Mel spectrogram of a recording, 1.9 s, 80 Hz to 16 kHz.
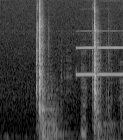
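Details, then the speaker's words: Mercedes 508 van that won't start, start attempted with a jump starter. A couple of clicks, then a short high warning beep from the jump pack with very weak cranking; owner suspects the batteries are too deeply discharged. "Yes! Crap. What's beeping? The jump starter."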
